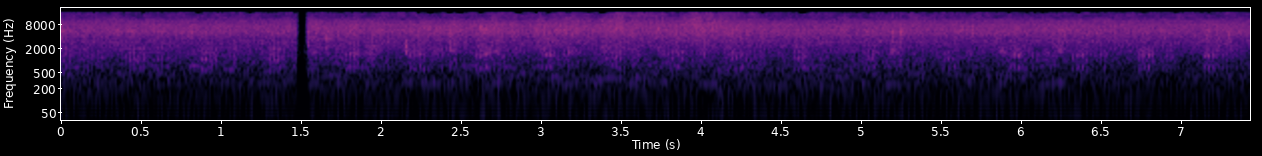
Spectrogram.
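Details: A crowd of zoo flamingos in the UK keeps up a busy babble of short, nasal, goose-like honks, roughly two to three per second, against steady splashing from a nearby fountain.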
